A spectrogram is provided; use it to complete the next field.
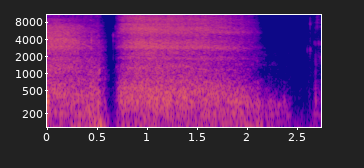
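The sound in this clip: Deep breathing during a guided tense-and-relax relaxation exercise: a short breath, a brief pause, then one long, soft, airy breath lasting over a second, heard alone without talk.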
